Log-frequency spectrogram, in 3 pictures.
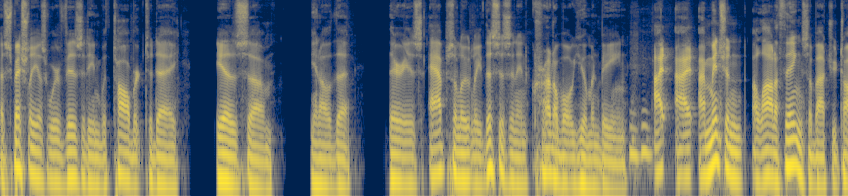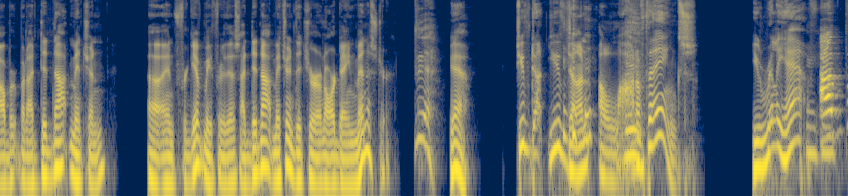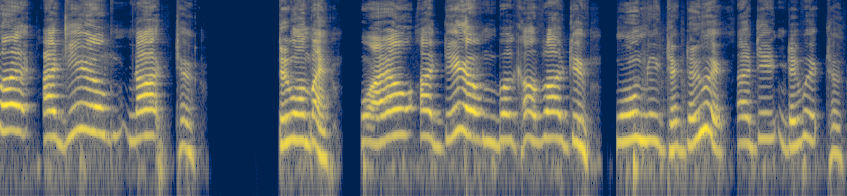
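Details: Adult man with cerebral palsy and a speech impediment since childhood: dysarthria (cerebral palsy).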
